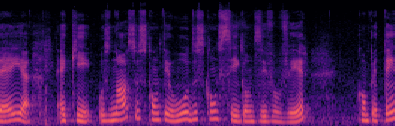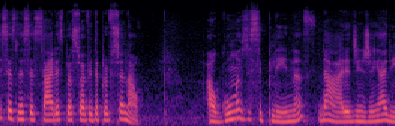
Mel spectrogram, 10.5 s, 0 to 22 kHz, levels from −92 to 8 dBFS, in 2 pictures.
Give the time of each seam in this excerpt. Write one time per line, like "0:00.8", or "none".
0:09.5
